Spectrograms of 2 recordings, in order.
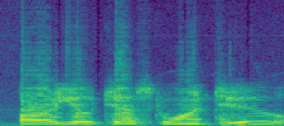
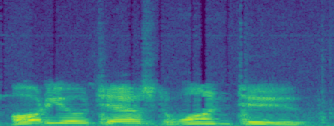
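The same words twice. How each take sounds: First: It is sent with modulation at seven and a half. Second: It is sent with modulation turned down to five. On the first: "seven and a half on the modulation" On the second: "five on modulation"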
